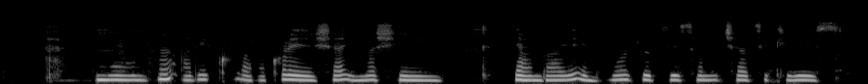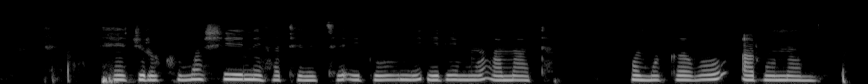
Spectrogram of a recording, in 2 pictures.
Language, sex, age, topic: Rundi, male, 18-24, education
